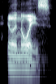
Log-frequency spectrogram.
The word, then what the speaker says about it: Illinois: Illinois, which is the proper phr way of pronouncing that state.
